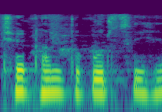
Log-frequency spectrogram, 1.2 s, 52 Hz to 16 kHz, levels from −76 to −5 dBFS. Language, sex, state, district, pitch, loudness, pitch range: Chhattisgarhi, male, Chhattisgarh, Raigarh, 140 Hz, -18 LUFS, 135-145 Hz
